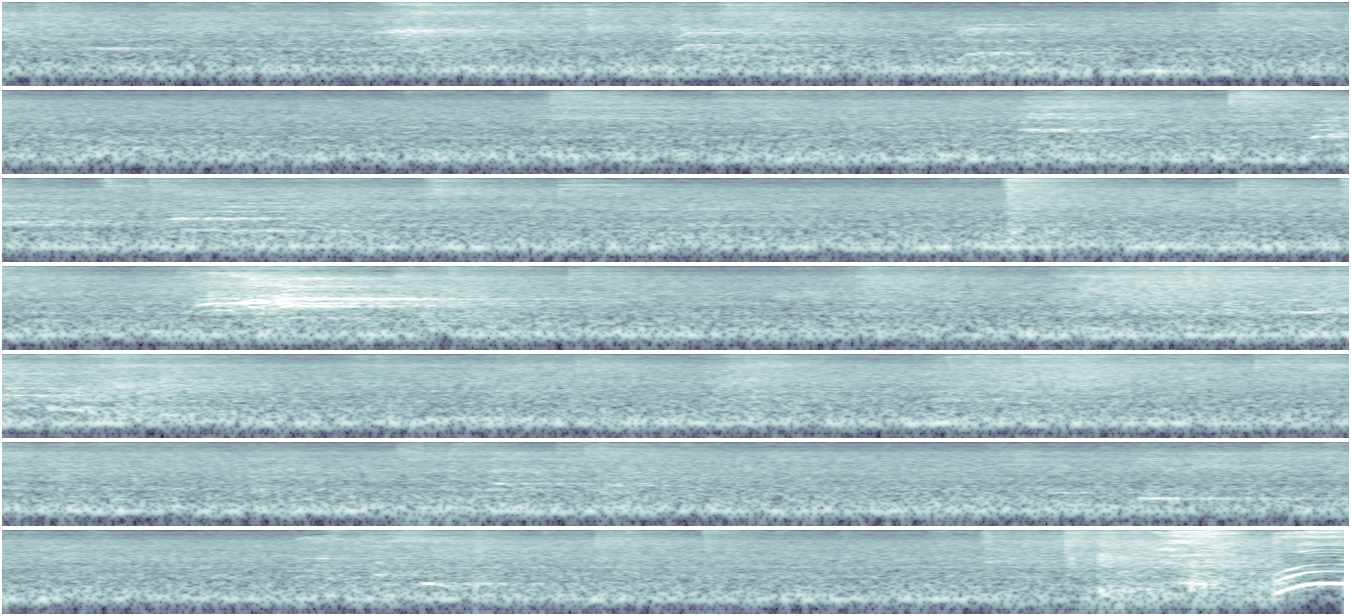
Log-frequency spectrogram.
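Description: Steady hum and hiss of an indoor pool room, with the water of a child swimming splashing lightly through it. A short voice sound cuts in about halfway.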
